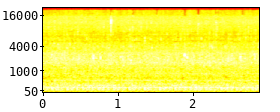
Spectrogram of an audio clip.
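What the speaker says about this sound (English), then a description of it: "there must just be enough flowing water through here that" Water flows through a creek that stays unfrozen in very cold weather. It makes a faint, steady trickling rush that runs on evenly with no other sounds.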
